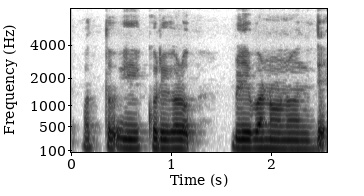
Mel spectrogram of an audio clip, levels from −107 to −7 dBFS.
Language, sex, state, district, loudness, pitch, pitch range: Kannada, male, Karnataka, Koppal, -17 LUFS, 135 Hz, 130-135 Hz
